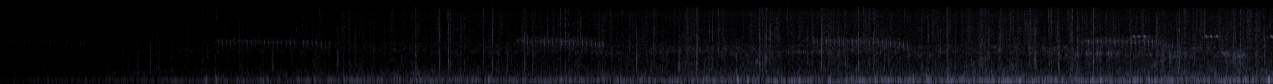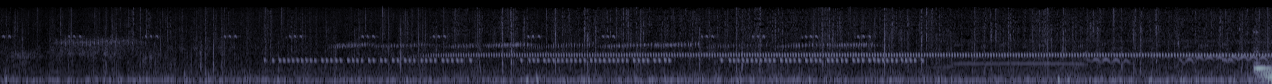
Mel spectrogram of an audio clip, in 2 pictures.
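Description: Nature-sound intro to a new-age electronic track, slowly fading in: bird-like calls repeat every few seconds over a low rumble and crackle. About halfway through, faster chirps, pips and trills join, with a long held high tone that leads into the music.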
